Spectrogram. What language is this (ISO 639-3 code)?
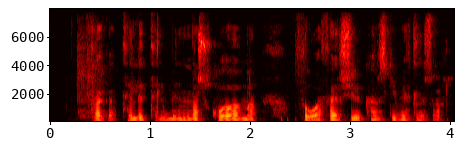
isl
